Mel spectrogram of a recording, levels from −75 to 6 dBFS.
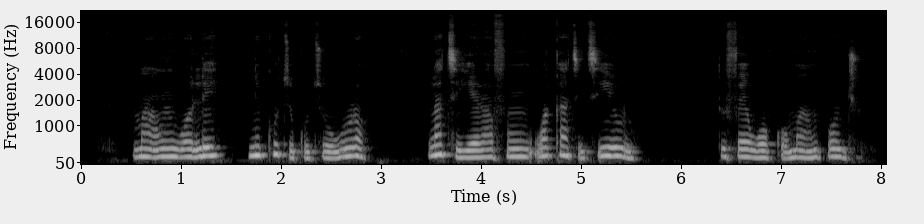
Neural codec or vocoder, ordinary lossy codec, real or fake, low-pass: none; none; real; 19.8 kHz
